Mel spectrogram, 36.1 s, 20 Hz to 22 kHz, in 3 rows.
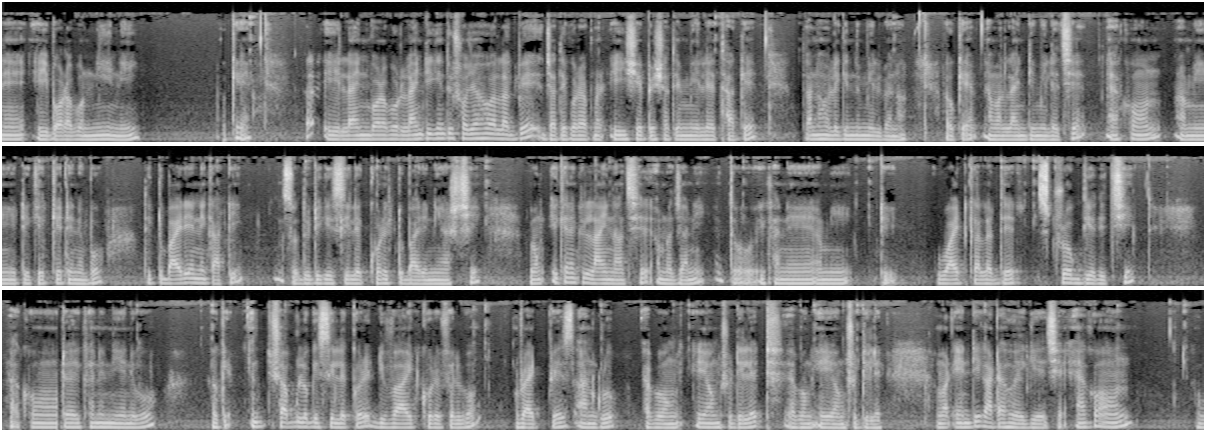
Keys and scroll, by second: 32.3 Delete.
